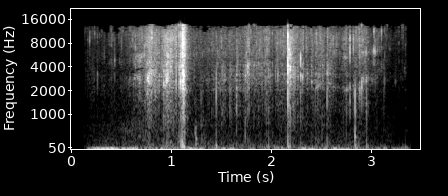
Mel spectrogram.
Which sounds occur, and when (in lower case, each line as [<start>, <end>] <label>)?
[0.13, 3.41] tearing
